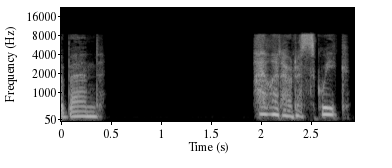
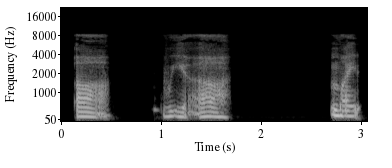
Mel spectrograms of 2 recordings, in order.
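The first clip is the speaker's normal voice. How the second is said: stammering; 2 semitones lower, much slower than usual. A narrator's reading. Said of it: "Charlie stammered".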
